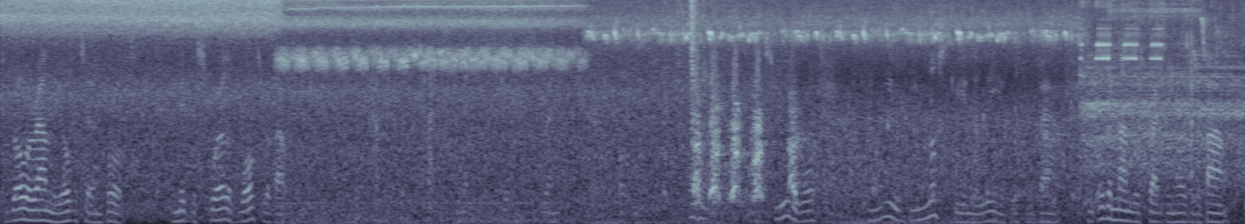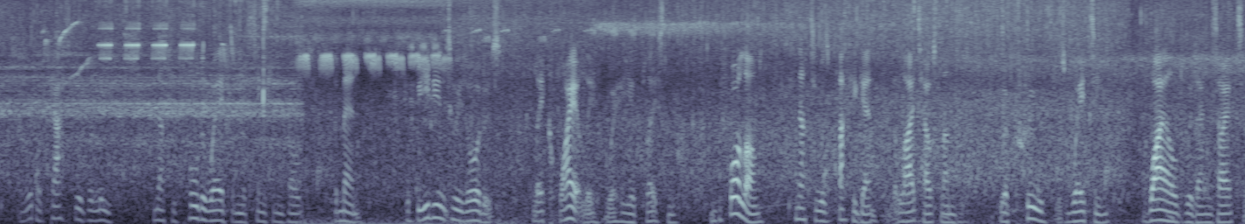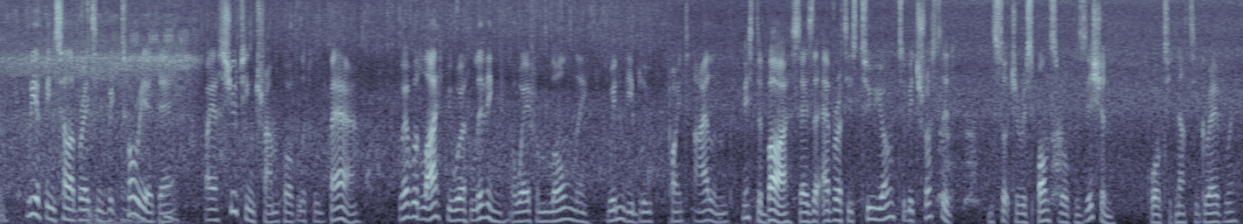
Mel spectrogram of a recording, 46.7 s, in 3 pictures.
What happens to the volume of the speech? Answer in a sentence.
The loudness of the speech goes up.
